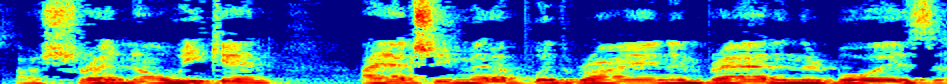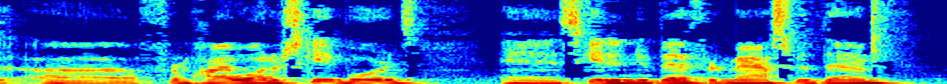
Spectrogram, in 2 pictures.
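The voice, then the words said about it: Strained, worn-out voice. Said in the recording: “excuse my voice ... yelling a whole bunch, so my voice cut out ... Today, it's like starting to come back”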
